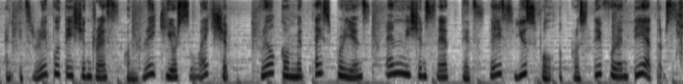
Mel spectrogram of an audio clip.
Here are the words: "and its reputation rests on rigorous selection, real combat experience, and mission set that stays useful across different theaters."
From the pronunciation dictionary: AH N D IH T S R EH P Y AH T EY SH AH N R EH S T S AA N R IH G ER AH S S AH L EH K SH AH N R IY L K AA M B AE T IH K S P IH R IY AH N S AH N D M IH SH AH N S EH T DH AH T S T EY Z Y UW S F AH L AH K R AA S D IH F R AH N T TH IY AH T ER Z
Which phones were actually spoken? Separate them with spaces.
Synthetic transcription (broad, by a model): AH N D IH T S R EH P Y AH T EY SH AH N R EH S S AA N R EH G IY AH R S AH L EH K SH AH N R IY L K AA M AE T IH K S P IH R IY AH N S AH N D M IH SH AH N S EH T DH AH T S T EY S Y UW S F AH L AH K R AA S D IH F R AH N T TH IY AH T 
